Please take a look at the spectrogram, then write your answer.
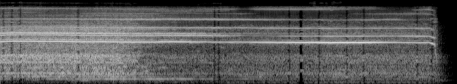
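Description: A drill bores a pilot hole through metal nearly 3/8 inch thick, giving a steady high whine with bright ringing tones that holds for several seconds and then stops abruptly.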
